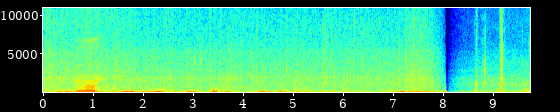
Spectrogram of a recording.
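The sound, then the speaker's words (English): Heavy rain pours down in a dense, steady hiss during a hike up from a river, then cuts off abruptly near the end, leaving a muffled quiet with a few scattered drips and taps. “The last hike up from the river was an absolute downpour.”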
